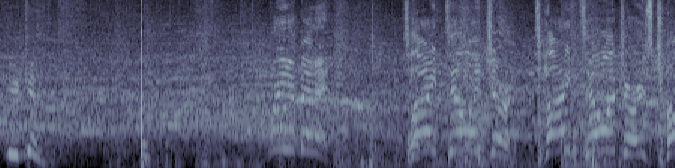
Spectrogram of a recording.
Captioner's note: crowd cheering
